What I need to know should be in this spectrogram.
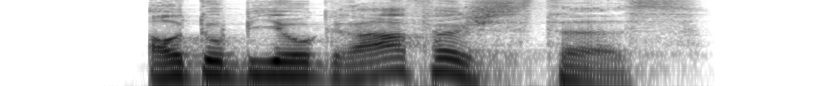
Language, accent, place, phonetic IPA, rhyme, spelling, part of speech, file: German, Germany, Berlin, [ˌaʊ̯tobioˈɡʁaːfɪʃstəs], -aːfɪʃstəs, autobiographischstes, adjective, De-autobiographischstes.ogg
- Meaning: strong/mixed nominative/accusative neuter singular superlative degree of autobiographisch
